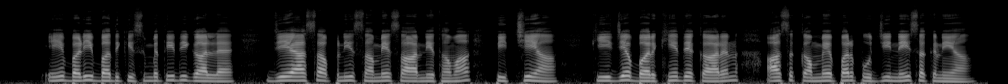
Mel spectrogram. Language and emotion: Dogri, sad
